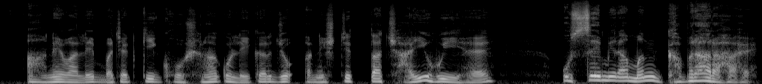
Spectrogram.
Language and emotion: Hindi, fearful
